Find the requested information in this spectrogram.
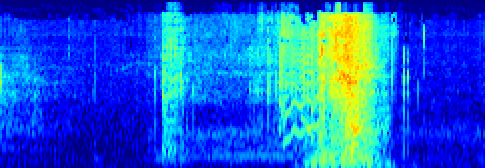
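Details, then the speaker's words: The speaker's own mechanical ventilator, heard while he talks: a brief mechanical whoosh of air rising to a loud hiss, then stopping abruptly as the ventilator delivers a breath. "My name is. That noise you're hearing is my ventilator."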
